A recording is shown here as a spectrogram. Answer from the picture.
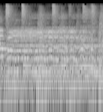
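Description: Praise band leading a hymn: several women's voices singing held notes with vibrato over acoustic guitar, bass and drums, with the congregation joining in.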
